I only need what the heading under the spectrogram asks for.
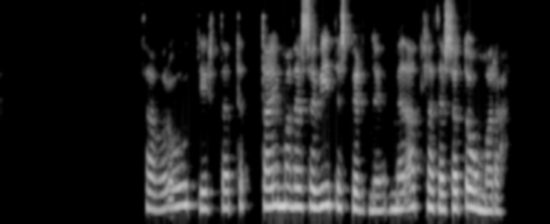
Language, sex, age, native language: Icelandic, female, 30-39, Icelandic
